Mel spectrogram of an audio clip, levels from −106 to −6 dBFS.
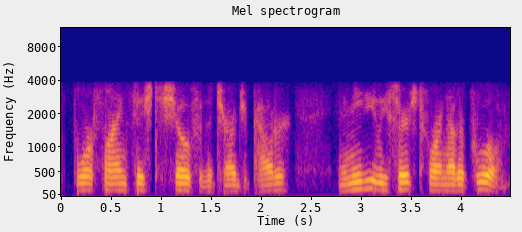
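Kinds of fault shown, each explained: AMR narrowband mobile codec: The whole clip carries the sound of AMR narrowband mobile coding at its lowest rate, which fits a 4.75 kbps mode. Speech is rebuilt from a vocal-tract model excited by sparse pulses every few milliseconds, so the damage is heavy: voices turn buzzy and synthetic. A telephone band of roughly 250 Hz to 3.5 kHz remains. On a spectrogram everything above 3.6 kHz is empty, with a smeared, blocky harmonic structure below.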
